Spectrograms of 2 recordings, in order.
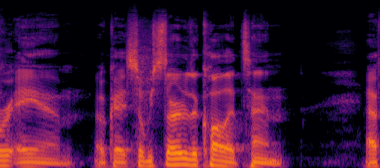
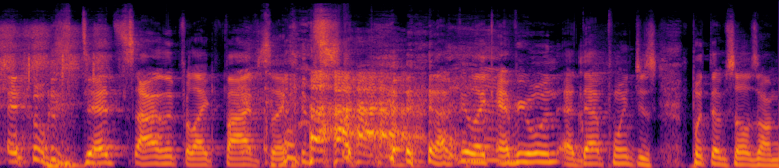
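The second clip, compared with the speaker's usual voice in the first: laughing; 7 semitones higher, 4 dB louder than usual. Real, not acted. Still laughing at the story.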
